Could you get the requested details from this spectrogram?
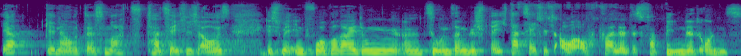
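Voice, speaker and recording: Using an unremarkable speaking voice, a woman talks at a moderate pace and medium pitch with fairly even intonation and big swings in loudness. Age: 50s. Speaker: HR professional. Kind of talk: casual chat. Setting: remote call.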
